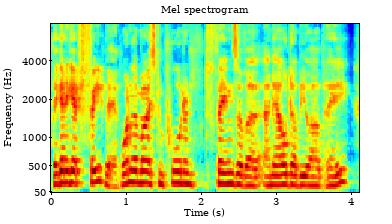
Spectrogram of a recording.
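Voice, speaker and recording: With noticeable background noise behind him, a man speaks at a moderate pace in a high pitch with fairly even intonation. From New Zealand. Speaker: environmental analyst, marine biologist. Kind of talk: interview. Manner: hesitant, many fillers.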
